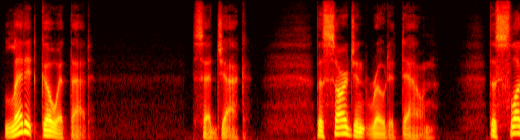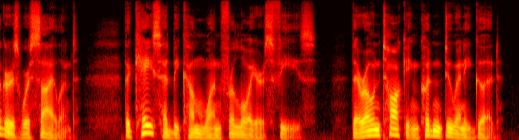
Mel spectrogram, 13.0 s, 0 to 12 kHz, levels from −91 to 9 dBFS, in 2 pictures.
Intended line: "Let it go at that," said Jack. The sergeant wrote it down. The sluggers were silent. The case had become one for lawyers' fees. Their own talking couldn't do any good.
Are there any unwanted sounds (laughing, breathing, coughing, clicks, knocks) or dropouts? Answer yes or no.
no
